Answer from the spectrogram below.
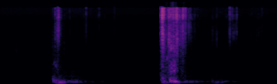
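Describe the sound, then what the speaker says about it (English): Two distant booms of fireworks going off outside, each a dull thud with a short rumbling tail, spaced about a second apart against quiet. "People are doing fireworks already."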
